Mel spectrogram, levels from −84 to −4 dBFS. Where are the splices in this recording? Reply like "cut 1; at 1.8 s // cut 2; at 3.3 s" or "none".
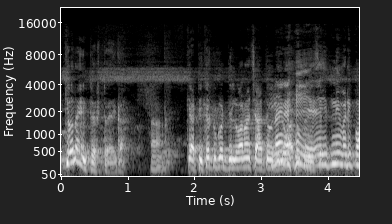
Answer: none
